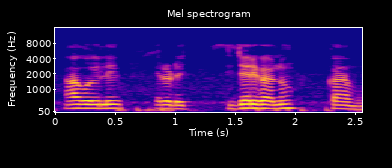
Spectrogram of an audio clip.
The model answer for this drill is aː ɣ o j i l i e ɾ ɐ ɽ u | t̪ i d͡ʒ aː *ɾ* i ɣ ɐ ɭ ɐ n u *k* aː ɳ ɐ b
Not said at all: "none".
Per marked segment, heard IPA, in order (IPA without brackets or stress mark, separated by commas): ɾ, k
